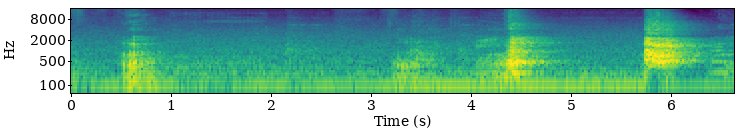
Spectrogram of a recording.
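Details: Rhodesian Ridgeback named Roady barking while playing with a watering can; three separate barks spaced irregularly over several seconds, the last loudest, over a steady low hum.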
